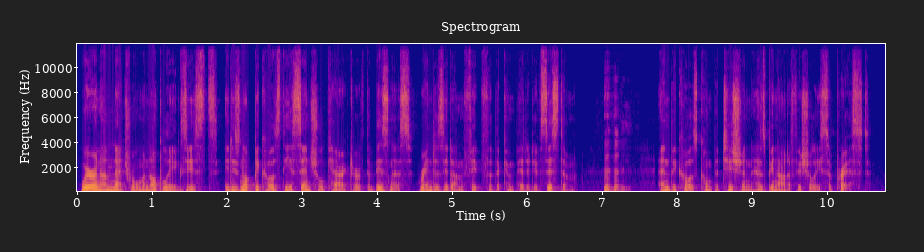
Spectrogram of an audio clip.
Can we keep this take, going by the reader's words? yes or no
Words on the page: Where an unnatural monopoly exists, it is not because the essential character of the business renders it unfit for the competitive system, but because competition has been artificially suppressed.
no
